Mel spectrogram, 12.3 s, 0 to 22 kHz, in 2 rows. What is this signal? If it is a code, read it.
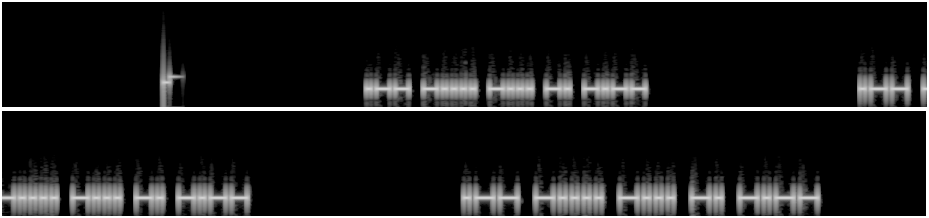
Morse code, heard as a keyed tone, about 33 wpm, 700 Hz. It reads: W6BNY W6BNY W6BNY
